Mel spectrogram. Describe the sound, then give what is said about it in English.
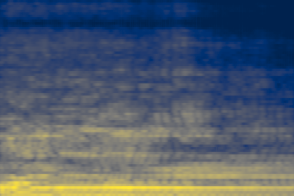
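An old-school motorcycle (a hog) doing wheelies revs loudly and steadily, a deep throbbing rumble with a strong low hum that holds for a couple of seconds before easing slightly, with no voices. “That thick, evil Knievel on that fucking hog, man. I hate the loud vehicles, though, man.”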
